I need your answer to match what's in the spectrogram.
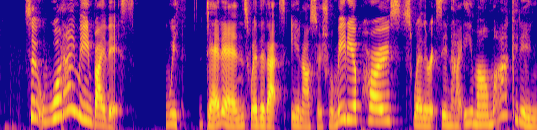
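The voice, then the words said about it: English accent. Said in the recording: “I think it's just my English, old English accent kind of coming through there”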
